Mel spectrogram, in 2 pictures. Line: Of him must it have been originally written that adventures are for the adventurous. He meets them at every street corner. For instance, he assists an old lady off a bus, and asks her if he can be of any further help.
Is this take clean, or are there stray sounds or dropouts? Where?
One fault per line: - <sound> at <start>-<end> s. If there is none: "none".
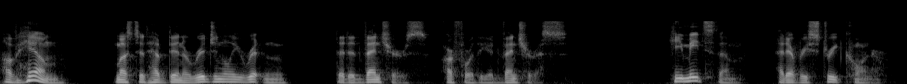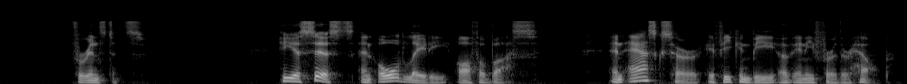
none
